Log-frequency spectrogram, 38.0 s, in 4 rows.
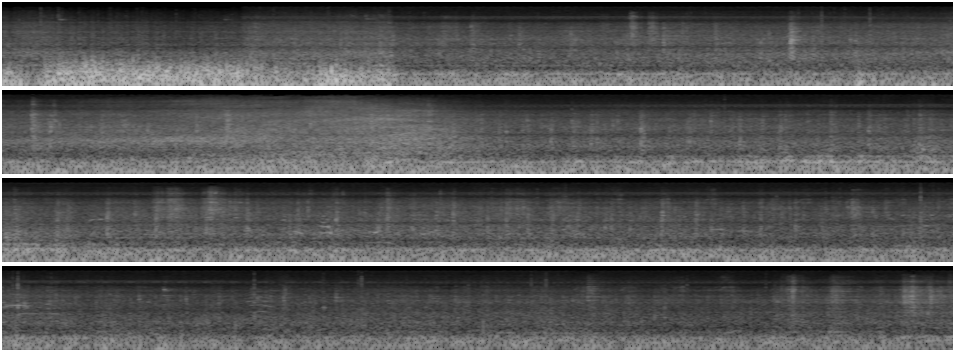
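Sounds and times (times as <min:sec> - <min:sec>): heavy low rumble: 0:00.0 - 0:24.6
wheels clicking over rail joints: 0:00.0 - 0:38.0
hiss: 0:02.3 - 0:38.0.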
